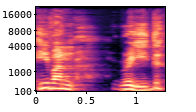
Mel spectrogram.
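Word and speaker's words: Iwan Rheon: Hay una parte muy dura de Game of Thrones donde Ramsay Bolton, el actor es Ivan Reed, creo, se pronuncia así, Ramsay Bolton tortura Theon Greyjoy, que es Alfie Allen.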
